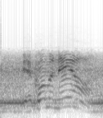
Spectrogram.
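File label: German near waypoint mood low, speech; War Thunder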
